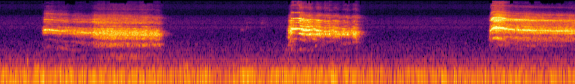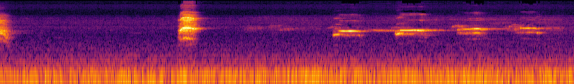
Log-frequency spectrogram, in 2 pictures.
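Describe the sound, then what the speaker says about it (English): Recorded hawk calls sound as a series of harsh, high screeches, about four separate cries spaced a few seconds apart, followed by softer thin whistling notes, all fairly faint over quiet low hum. "Let's listen to what a hawk sounds like"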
